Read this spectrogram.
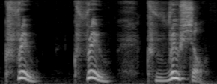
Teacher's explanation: you need to clip the oo before the sh, the unvoiced sh.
